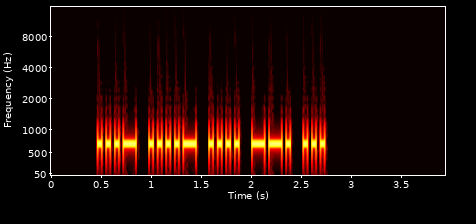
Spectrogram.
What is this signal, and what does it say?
Morse code, heard as a keyed tone, about 29 wpm, 700 Hz. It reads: V4HGS
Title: Code Groups - 5 Letter:Numbers - 28wpm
